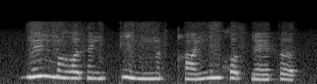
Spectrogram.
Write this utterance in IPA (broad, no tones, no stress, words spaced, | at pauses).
bẽŋ͡mə̃ ʁœsẽŋkːimːœ̃s qʰɛ̃ŋin χosɗẽhə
